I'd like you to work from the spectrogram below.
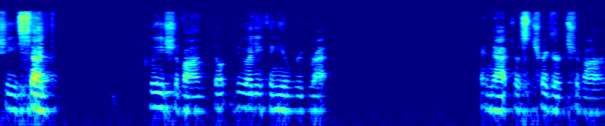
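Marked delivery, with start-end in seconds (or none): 2.0-4.4 calm but fearful voice, much quieter. Recounting his wife's words to siobhan just before he was shot, retelling a calm but fearful plea. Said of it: "in a calm, but you could tell that there was fear in her voice".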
